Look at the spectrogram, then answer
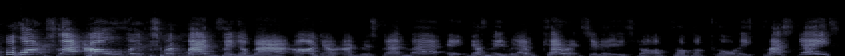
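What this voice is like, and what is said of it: Terrible drunk-sounding impression of someone. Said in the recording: “my terrible drunk impression”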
